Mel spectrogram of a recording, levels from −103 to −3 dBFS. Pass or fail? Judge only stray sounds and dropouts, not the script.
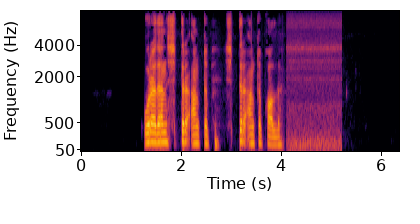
pass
